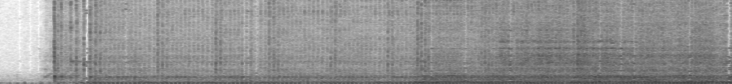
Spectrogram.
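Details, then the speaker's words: Craftsman tiller: it catches, then cycles badly with uneven speed as the governor kicks in and out, before a carburetor screw adjustment; engine surging, cause suspected but not confirmed. "Okay, so if you notice in the video, it was cycling pretty bad. So what I did was I ran it at full speed and made some adjustments on that screw right there."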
